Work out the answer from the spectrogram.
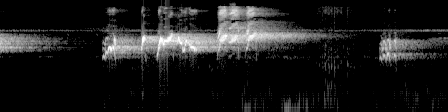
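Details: Red-whiskered bulbul song played to excite caged birds or lure wild ones: a lively burst of warbled, slurred notes around two to four kilohertz-range pitch, bright and chattering, followed by a short whistled phrase after a pause.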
